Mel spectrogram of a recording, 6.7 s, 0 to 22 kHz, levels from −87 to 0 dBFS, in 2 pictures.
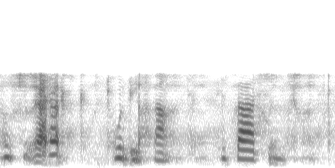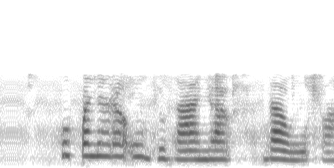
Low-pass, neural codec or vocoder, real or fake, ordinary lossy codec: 3.6 kHz; codec, 16 kHz, 1 kbps, FreqCodec, larger model; fake; none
